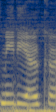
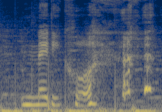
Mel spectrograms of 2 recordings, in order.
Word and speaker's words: mediocre: You still pronounce mediocre as medicore.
